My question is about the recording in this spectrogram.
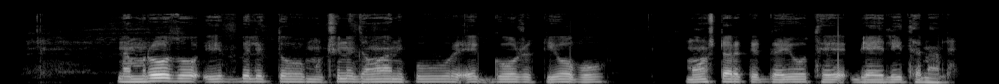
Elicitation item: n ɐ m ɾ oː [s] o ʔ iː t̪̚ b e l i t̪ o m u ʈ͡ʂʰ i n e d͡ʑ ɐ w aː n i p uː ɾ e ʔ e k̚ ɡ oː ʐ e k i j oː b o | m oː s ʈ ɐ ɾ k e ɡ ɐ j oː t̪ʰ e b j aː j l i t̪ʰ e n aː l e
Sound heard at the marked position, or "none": z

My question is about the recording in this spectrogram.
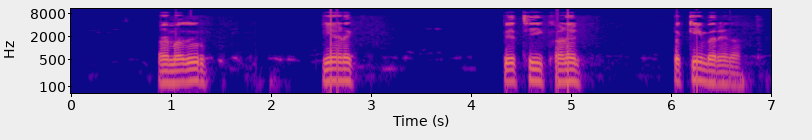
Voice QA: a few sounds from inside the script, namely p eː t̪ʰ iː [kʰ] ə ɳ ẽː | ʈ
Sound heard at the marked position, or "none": kʰ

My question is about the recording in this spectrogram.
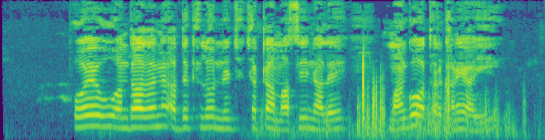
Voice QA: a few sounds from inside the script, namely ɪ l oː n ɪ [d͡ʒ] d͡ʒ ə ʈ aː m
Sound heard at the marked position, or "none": d͡ʒ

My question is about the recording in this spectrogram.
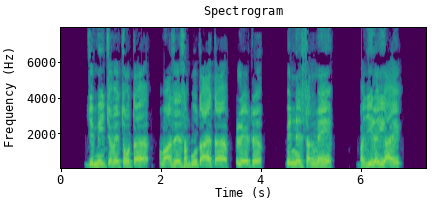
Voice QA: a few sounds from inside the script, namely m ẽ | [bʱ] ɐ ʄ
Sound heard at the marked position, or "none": bʱ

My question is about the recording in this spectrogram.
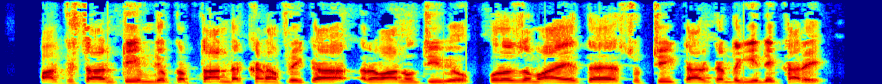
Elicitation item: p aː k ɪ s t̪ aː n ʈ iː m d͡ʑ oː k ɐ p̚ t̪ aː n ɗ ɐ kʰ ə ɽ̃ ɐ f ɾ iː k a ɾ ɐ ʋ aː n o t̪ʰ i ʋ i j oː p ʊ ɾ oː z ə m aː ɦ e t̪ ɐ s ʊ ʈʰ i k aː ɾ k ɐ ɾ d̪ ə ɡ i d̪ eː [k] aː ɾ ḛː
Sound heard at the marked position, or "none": kʰ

